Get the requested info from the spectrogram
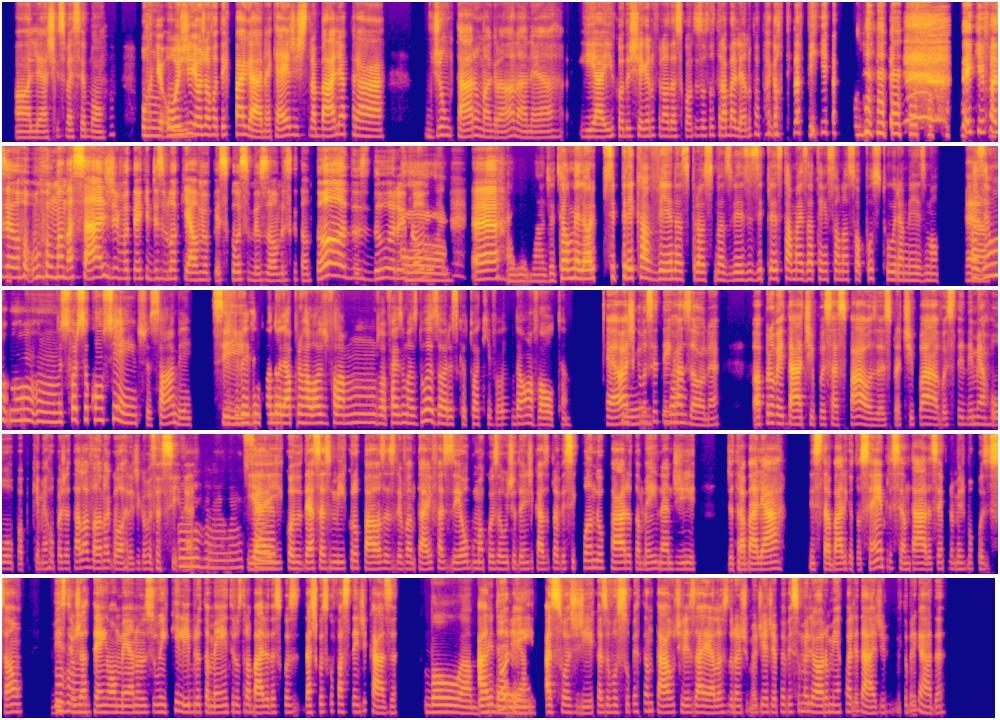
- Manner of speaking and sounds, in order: laugh
- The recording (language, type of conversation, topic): Portuguese, advice, Como posso equilibrar o trabalho com pausas programadas sem perder o foco e a produtividade?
